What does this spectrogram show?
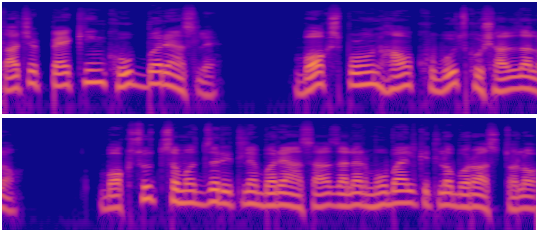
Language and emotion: Goan Konkani, neutral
